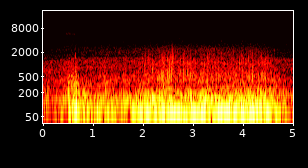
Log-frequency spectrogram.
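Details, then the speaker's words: Wells Royal S-122 fan on low, louder with a deep pitch because of its smaller blades: deep, steady hum with an airy rush, even throughout with no rattle or wobble. Running normally. "a lot louder that's mainly because the blades are smaller and that pitch is deep"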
